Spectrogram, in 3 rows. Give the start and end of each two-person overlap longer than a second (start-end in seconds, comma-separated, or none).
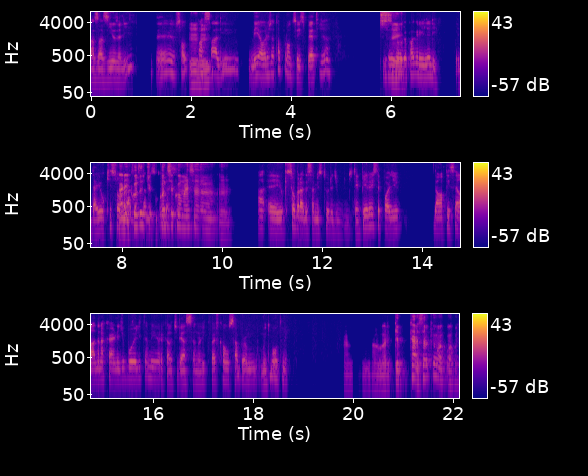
7.9-9.2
